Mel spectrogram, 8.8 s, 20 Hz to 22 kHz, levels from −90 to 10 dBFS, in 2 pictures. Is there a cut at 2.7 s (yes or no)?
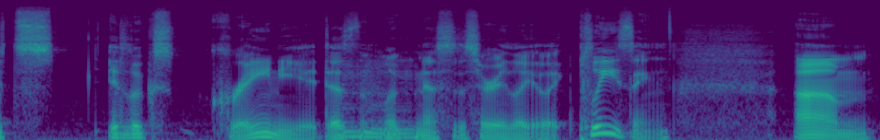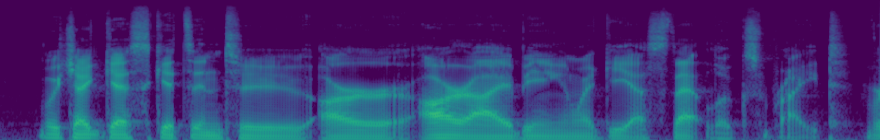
no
